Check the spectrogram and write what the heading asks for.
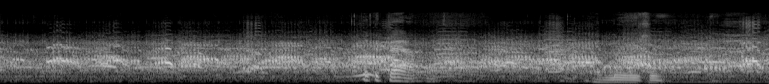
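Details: Thousands of sandhill cranes landing at Whitewater Draw near McNeal, Arizona, February 5, 2018: continuous rattling crane chorus, with short bursts of people talking nearby around the middle and later.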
